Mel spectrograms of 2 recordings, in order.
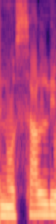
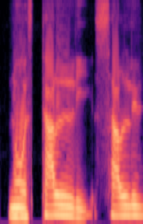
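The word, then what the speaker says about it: نصلي: জন্যই আমরা নামাজ পড়ি এখানে নুসাল্লি বলা যাবে না সাল্লির জায়গায় বলবো সল্লি এবং লিতে এক টান দিবসাল্লি আমরা নামাজ পড়ি নুসাল্লি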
